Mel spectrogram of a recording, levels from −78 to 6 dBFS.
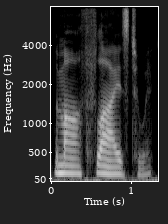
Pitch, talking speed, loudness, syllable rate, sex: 125 Hz, 220 wpm, -15 LUFS, 4.1 syllables/s, male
